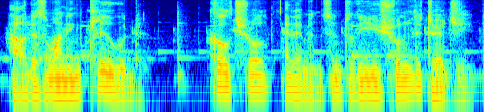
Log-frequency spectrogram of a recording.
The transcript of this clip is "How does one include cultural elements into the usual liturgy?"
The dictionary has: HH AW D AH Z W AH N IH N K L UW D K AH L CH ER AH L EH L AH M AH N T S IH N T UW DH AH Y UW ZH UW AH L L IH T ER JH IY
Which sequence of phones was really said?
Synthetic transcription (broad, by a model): HH AW D AH Z W AH N IH N K L UW D K AH L CH ER AH L EH L AH M AH N T S IH N T UW DH AH Y UW ZH UW AH L L IH T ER JH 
